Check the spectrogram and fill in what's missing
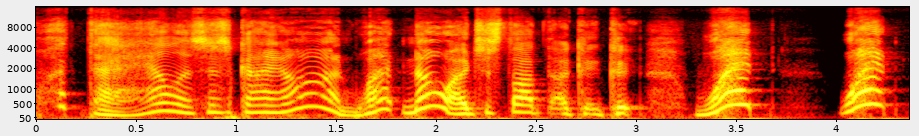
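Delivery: high, baffled reaction voice; confused bystander. Retold or imitated. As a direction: sound baffled by a nonsensical accusation. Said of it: "It's like".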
